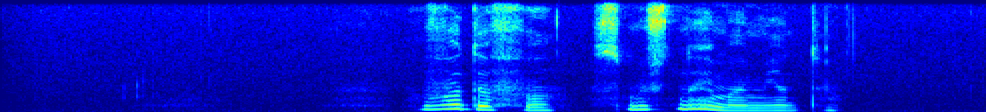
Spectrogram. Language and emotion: Russian, sad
